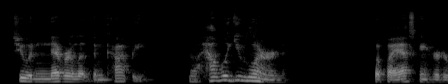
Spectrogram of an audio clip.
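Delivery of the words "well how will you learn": higher, prim scolding; a little lecture from the know-it-all; prim Hermione. Acted. Hermione refusing to let them copy, prim.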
